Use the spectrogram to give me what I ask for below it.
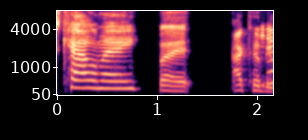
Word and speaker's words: Chalamet: I think it's Chalamet, but I could be wrong. But that sounds bad. Either that or Chalamet. It's obviously the T is silent, but honestly, I'd probably put him up.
